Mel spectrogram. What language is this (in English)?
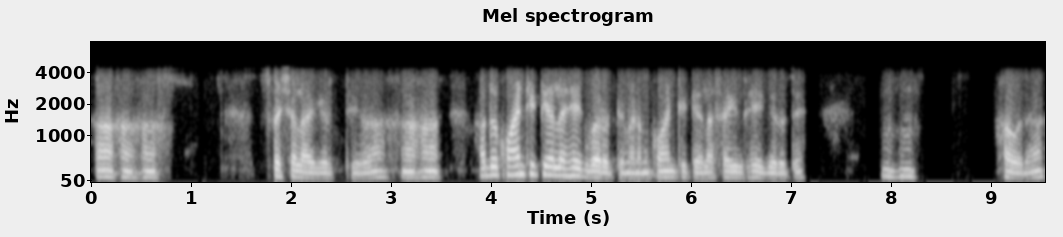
Kannada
